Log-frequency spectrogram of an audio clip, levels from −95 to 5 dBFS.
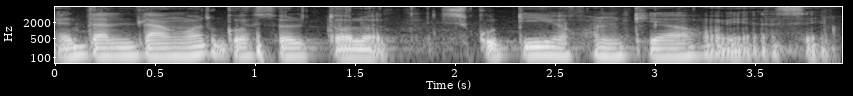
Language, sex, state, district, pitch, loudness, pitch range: Assamese, male, Assam, Kamrup Metropolitan, 120 Hz, -14 LUFS, 115-130 Hz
